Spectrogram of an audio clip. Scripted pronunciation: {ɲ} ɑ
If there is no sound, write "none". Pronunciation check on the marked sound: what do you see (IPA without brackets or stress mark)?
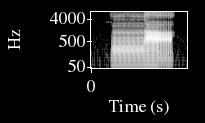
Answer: nː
